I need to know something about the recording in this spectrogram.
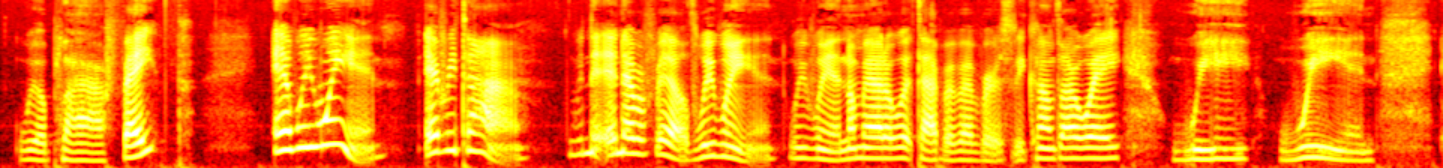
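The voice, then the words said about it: Raspy voice. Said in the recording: “my voice is a little raspy. I've been having some sinus issues this week”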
